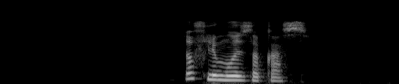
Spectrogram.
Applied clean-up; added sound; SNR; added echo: neural mask model DeepFilterNet 3.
